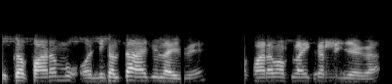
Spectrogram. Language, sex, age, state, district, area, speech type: Hindi, male, 45-60, Uttar Pradesh, Mirzapur, urban, conversation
